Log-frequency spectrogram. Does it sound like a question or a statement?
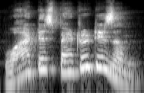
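question. It is said with an asking, questioning tone.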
